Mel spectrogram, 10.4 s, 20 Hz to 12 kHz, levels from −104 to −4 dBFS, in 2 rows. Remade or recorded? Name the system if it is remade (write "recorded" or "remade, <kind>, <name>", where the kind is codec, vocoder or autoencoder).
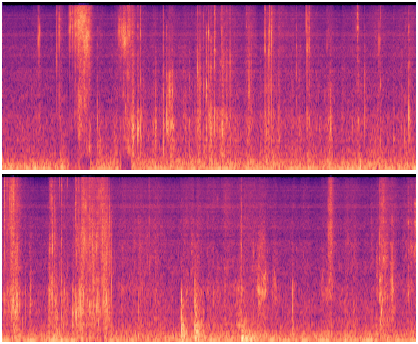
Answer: remade, codec, HILCodec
